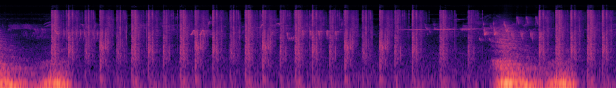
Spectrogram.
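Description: Footsteps crunch quickly through dry grass.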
